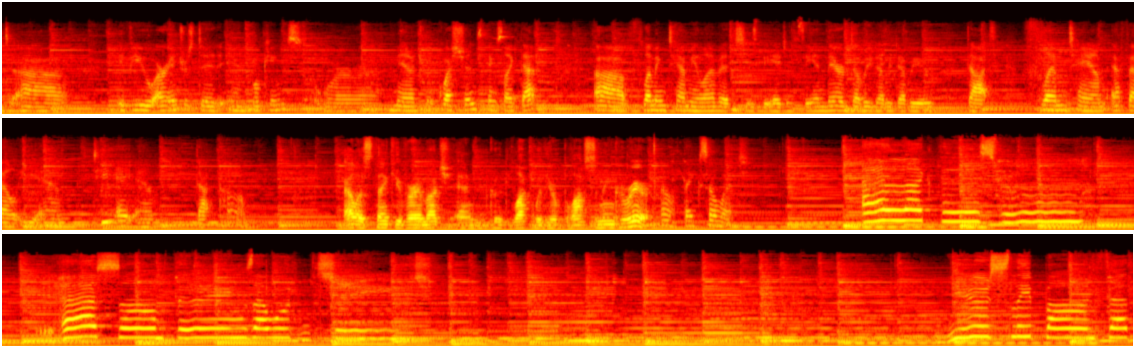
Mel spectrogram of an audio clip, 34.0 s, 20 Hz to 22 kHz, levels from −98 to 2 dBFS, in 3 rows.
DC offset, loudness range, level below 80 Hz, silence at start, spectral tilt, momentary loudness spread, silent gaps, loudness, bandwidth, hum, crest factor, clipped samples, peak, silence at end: 2%; 8 LU; -56 dBFS; 0 s; -5 dB/octave; 12 LU; none; -28 LUFS; 12 kHz; none; 20 dB; under 0.1%; -6 dBFS; 0 s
